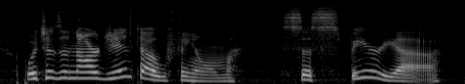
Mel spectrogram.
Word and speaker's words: Suspiria: I'm going to move on to the next film, which is an Argento film, Suspiria. Or if you say it like the theatrical trailer, Suspiria.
